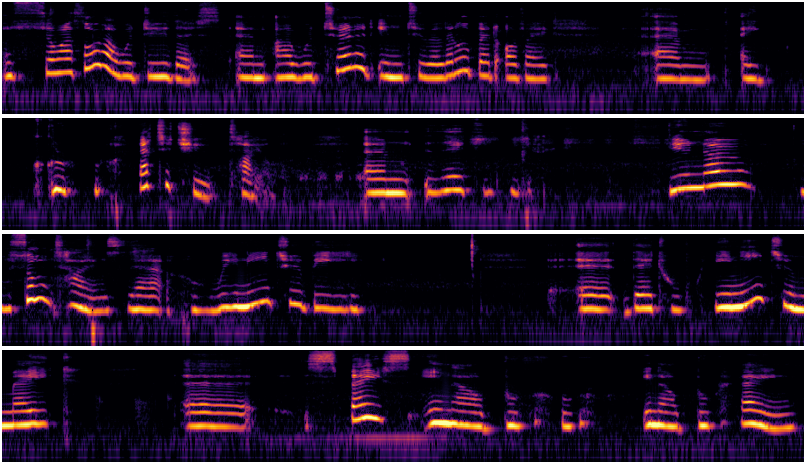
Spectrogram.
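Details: Adult woman with a stutter mainly on vowel-initial and W words, coping with breathing techniques; stuttering.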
